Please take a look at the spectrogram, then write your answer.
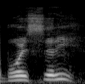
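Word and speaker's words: Boise City: a guy boy City they call it boy but it's spelled Boise so boy City so I'm I'm going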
